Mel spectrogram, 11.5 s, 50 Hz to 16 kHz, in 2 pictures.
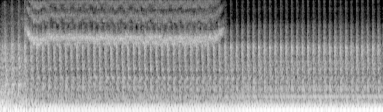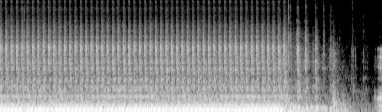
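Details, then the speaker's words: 1995 Jeep Wrangler 2.5 four-cylinder, about 185,000 miles, idling roughly with a steady, heavy low knock under the drone, then shutting off; owner says rod knock, engine swap planned. "this is my 95 Jeep Wrangler it's got a rod knocking in it as you can see the engine has a hundred and it says 175 thousand miles which is false more like probably 185 thousand"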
